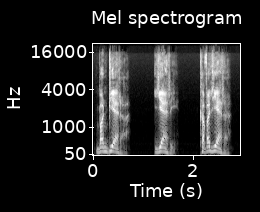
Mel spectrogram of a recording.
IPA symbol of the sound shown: ɛ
